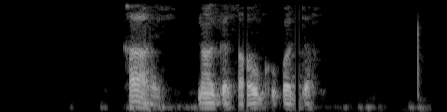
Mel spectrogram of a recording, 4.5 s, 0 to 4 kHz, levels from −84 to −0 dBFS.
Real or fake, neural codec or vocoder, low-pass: real; none; 3.6 kHz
